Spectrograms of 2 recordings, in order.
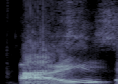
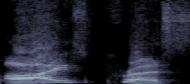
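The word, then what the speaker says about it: Ize Press: Actually, I learned from a promotional box I got from them, it's actually pronounced ice press. Eyes.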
